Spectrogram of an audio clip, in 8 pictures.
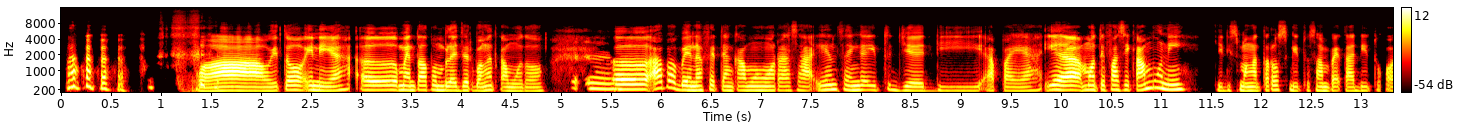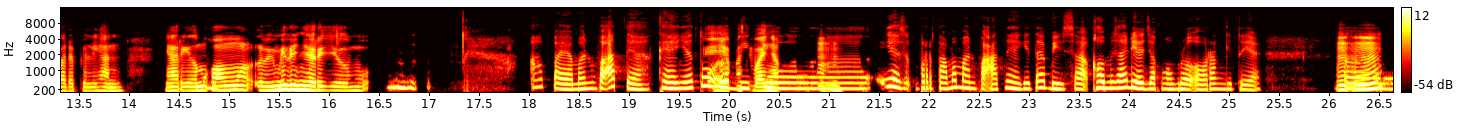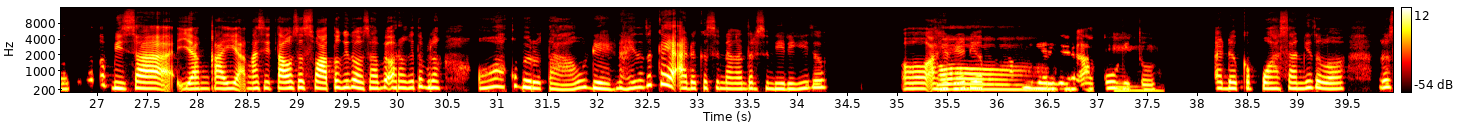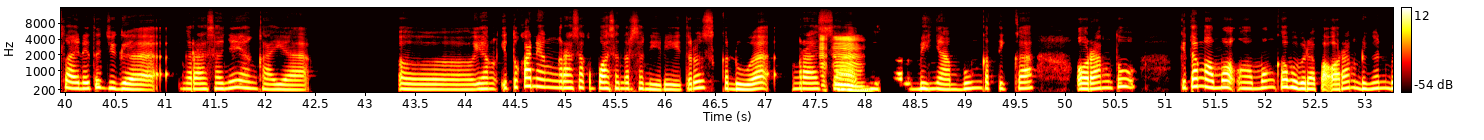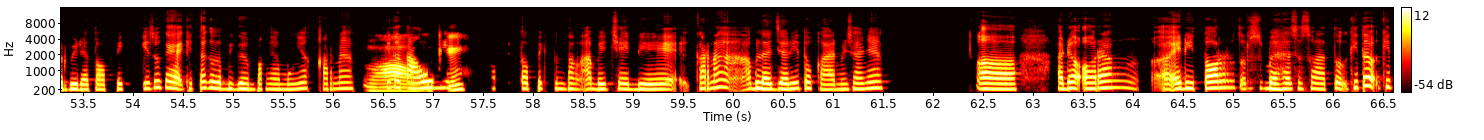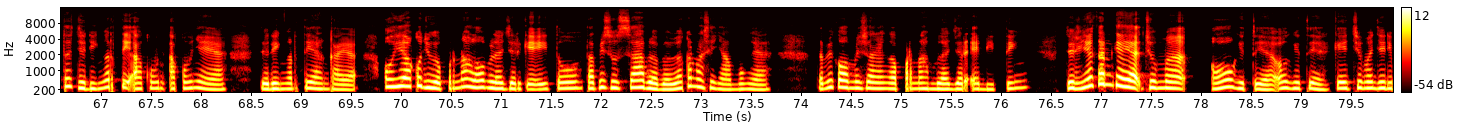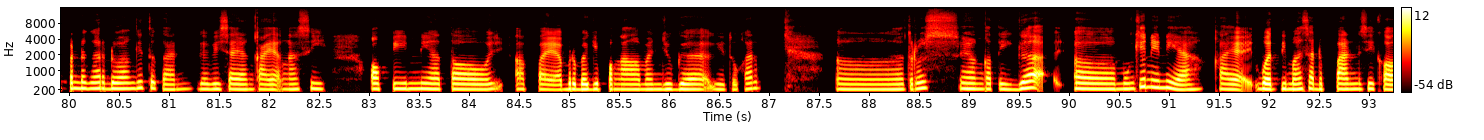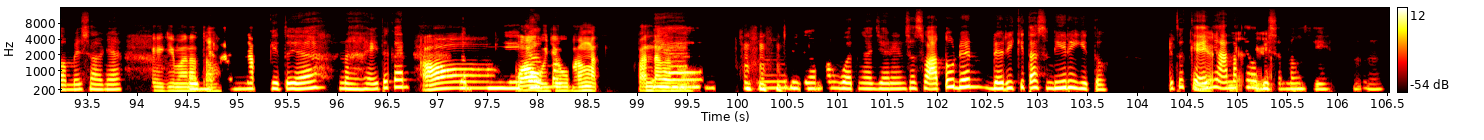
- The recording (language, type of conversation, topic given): Indonesian, podcast, Bagaimana cara Anda tetap semangat belajar sepanjang hidup?
- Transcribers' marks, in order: laugh; giggle; in English: "benefit"; laughing while speaking: "milih"; drawn out: "Oh"; other background noise; in English: "editing"; chuckle; tapping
